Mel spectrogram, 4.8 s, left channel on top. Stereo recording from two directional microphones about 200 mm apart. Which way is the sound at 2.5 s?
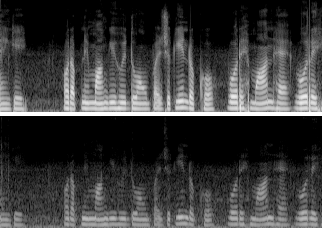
55° left (ahead or behind).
